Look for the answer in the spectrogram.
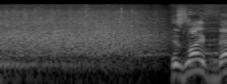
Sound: applause

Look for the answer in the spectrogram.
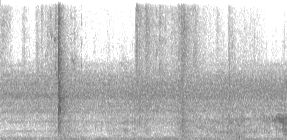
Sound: door slams; lock clicks

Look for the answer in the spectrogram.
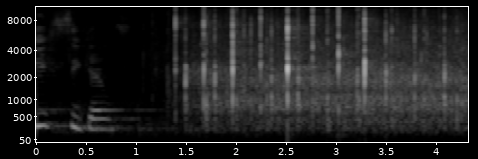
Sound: audience applauding

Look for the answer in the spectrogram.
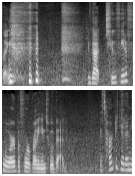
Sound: chuckles

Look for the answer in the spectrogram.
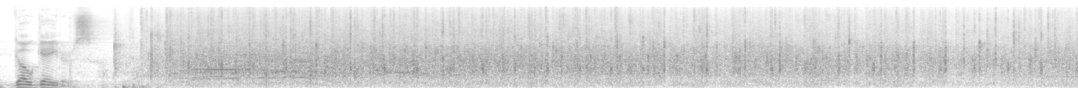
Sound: applause

